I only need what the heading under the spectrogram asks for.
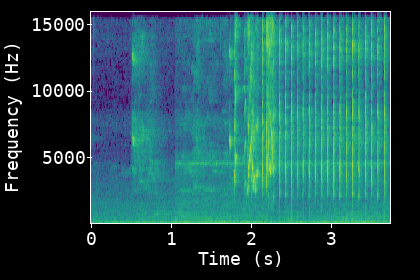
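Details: Male lovebird from Ciamis sings in the dobelan style, used as a training recording for other lovebirds. A few faint chirps lead into a rapid, high, buzzy chattering trill with many short pulses each second.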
